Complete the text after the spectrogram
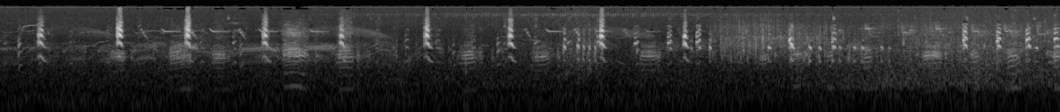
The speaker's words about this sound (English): A cheeping small black goose with a white beak, ruffling its feathers, comes swimming from among the reeds and mixes under the ducks.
